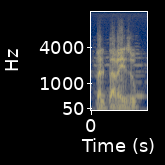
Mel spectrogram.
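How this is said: It is said with a French pronunciation. The speaker calls it wrong.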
